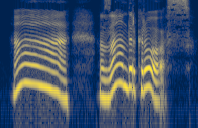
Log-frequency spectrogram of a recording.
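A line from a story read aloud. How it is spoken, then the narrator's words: Drawling. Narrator (Russian): протянула она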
